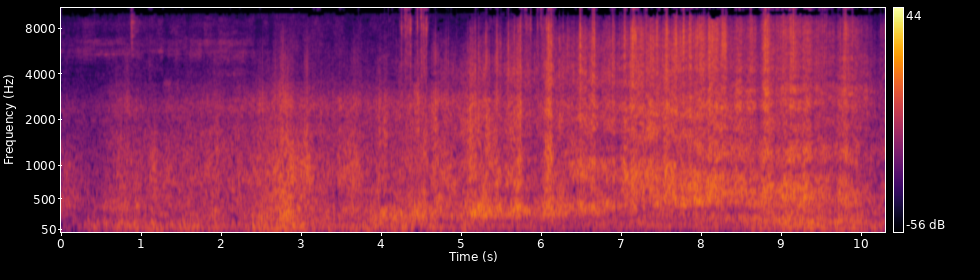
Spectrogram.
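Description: Jet noise from an F-35A Lightning II's single Pratt & Whitney F135 turbofan as the fighter flies past in a display turn. It swells about two seconds in and stays loud, with a ragged crackle from about four seconds in.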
